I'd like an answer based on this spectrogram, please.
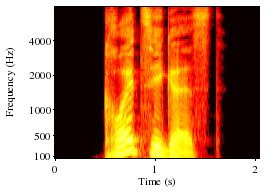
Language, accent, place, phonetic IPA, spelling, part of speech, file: German, Germany, Berlin, [ˈkʁɔɪ̯t͡sɪɡəst], kreuzigest, verb, De-kreuzigest.ogg
- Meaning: second-person singular subjunctive I of kreuzigen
